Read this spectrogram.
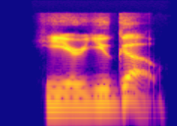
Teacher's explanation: That falling intonation shows confidence.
